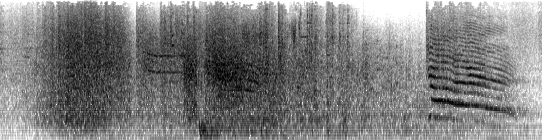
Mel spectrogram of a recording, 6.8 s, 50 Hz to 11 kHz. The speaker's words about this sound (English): In Scarface from 1983, directed by Brian De Palma, Pacino's character loads an automatic rifle before shooting from a landing during an intense gun battle.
